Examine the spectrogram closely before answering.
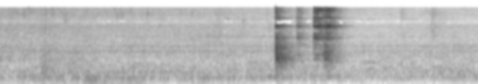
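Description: Buttermilk trickling in a thin stream into a kadai of tempering, a faint steady sound, then two sharp clinks of kitchen utensils a little under three seconds in, about half a second apart.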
